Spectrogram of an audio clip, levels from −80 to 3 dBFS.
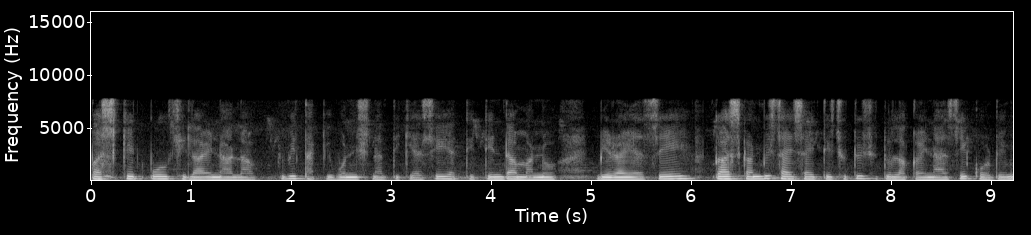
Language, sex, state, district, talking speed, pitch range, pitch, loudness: Nagamese, female, Nagaland, Kohima, 170 wpm, 190-220 Hz, 200 Hz, -18 LUFS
